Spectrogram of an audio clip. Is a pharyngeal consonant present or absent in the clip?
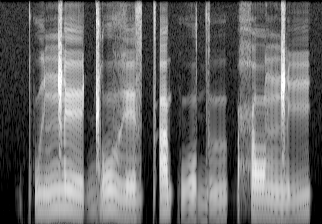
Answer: present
